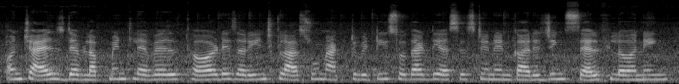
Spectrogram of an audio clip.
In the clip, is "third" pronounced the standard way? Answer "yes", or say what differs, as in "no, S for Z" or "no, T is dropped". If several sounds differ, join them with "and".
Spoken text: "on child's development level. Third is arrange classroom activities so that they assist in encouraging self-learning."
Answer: no, T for TH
